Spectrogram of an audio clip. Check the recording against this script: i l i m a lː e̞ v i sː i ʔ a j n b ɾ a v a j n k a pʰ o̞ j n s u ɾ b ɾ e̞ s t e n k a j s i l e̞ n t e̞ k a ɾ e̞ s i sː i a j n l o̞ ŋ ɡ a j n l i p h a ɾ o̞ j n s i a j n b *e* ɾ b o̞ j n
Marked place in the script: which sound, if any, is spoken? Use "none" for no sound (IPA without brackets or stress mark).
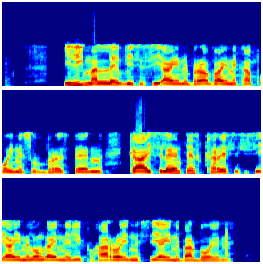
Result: a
